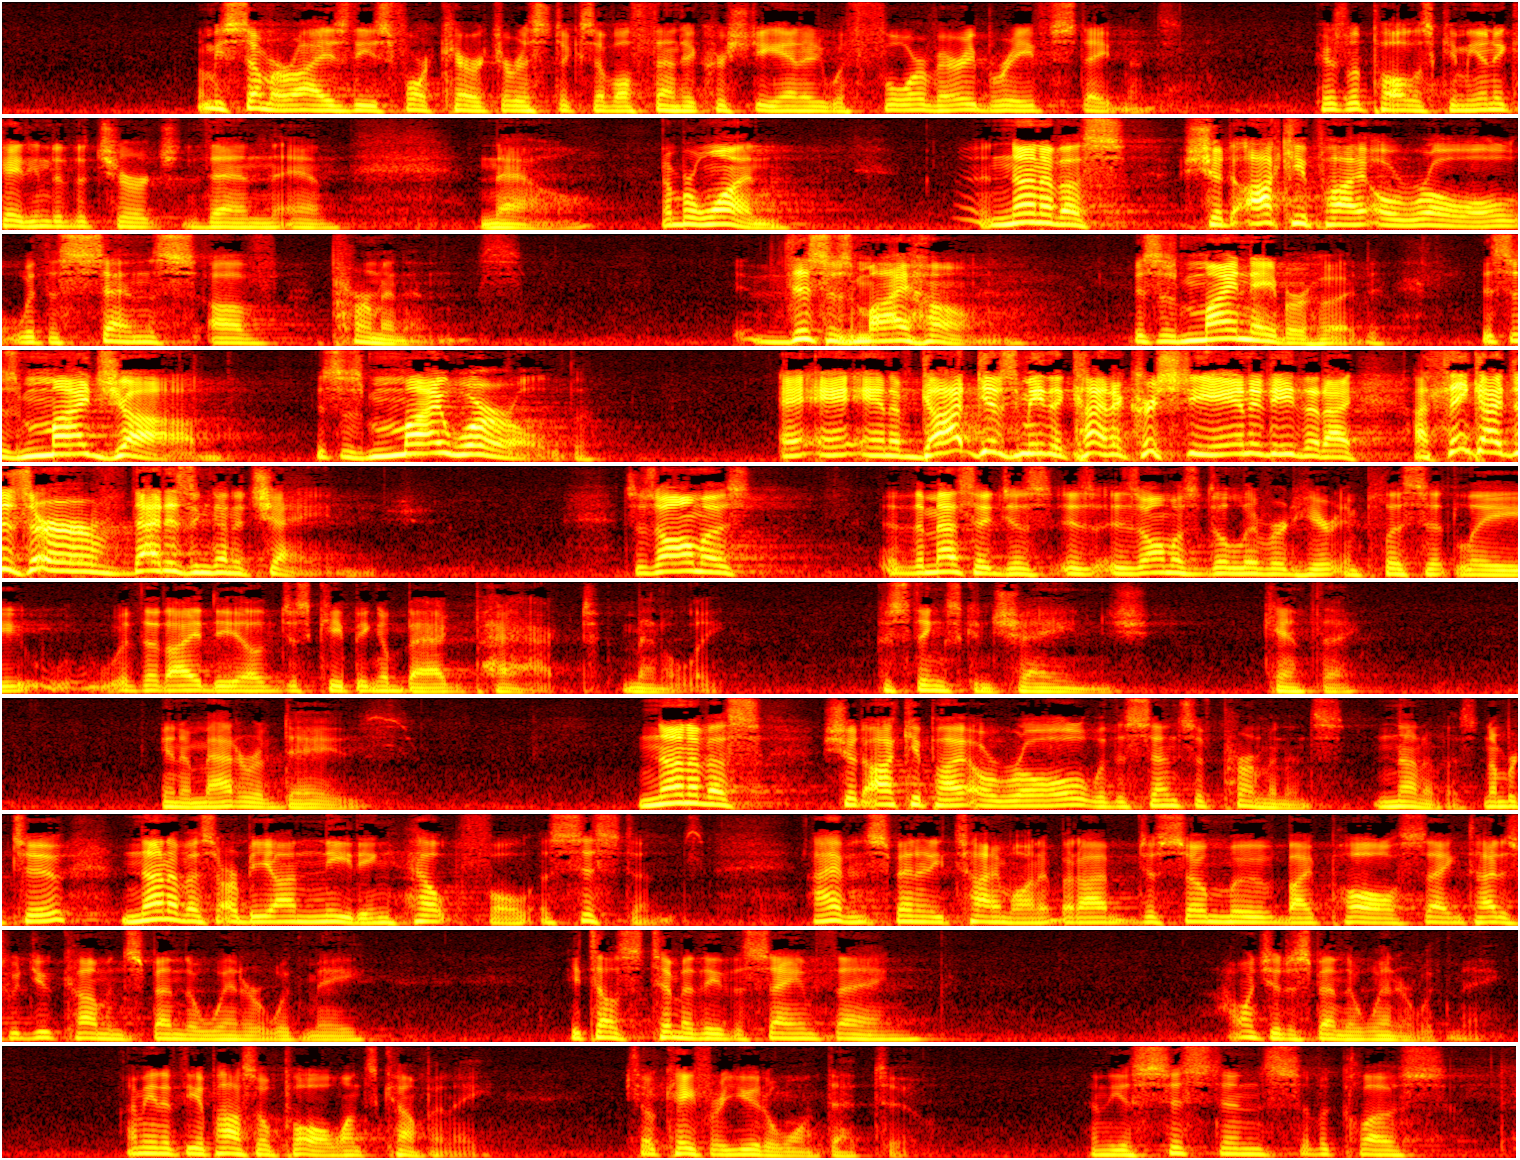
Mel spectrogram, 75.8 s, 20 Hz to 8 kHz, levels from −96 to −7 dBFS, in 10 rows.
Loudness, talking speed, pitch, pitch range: -22 LUFS, 155 wpm, 130 Hz, 115-155 Hz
